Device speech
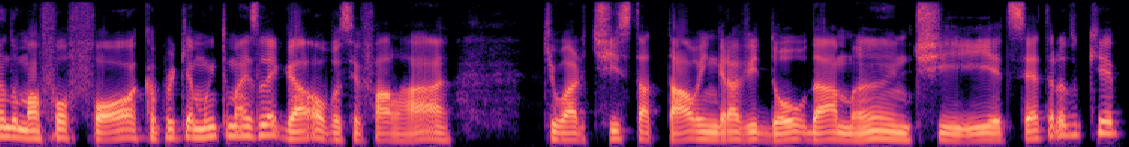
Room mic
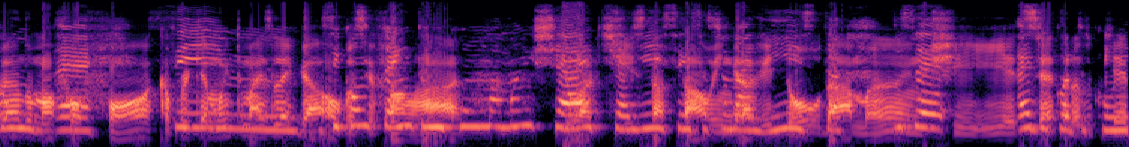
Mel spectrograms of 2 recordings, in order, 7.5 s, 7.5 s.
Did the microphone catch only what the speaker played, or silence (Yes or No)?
No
